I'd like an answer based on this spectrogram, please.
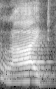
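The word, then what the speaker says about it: write: পারে এক্ষেত্রে কি হছে ডব সাইলেন্ট থাকবে ডব উচ্চারণ হবে না সেষেত্রে উচ্চারণটা কি হবে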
